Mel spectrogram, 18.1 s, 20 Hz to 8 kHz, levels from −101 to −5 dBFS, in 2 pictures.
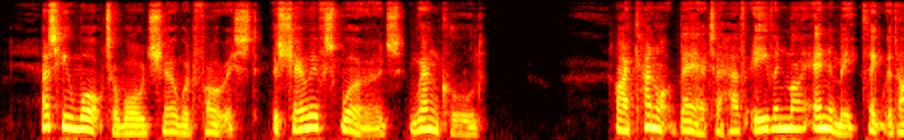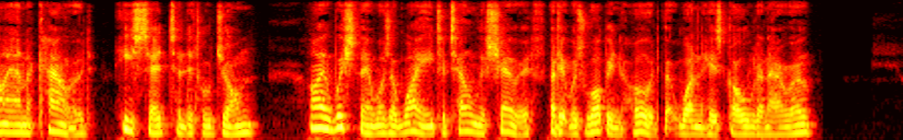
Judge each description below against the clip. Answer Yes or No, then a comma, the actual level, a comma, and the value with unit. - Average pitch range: No, wide, 6.6 semitones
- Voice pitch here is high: No, low, 125 Hz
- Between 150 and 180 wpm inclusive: Yes, average, 165 wpm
